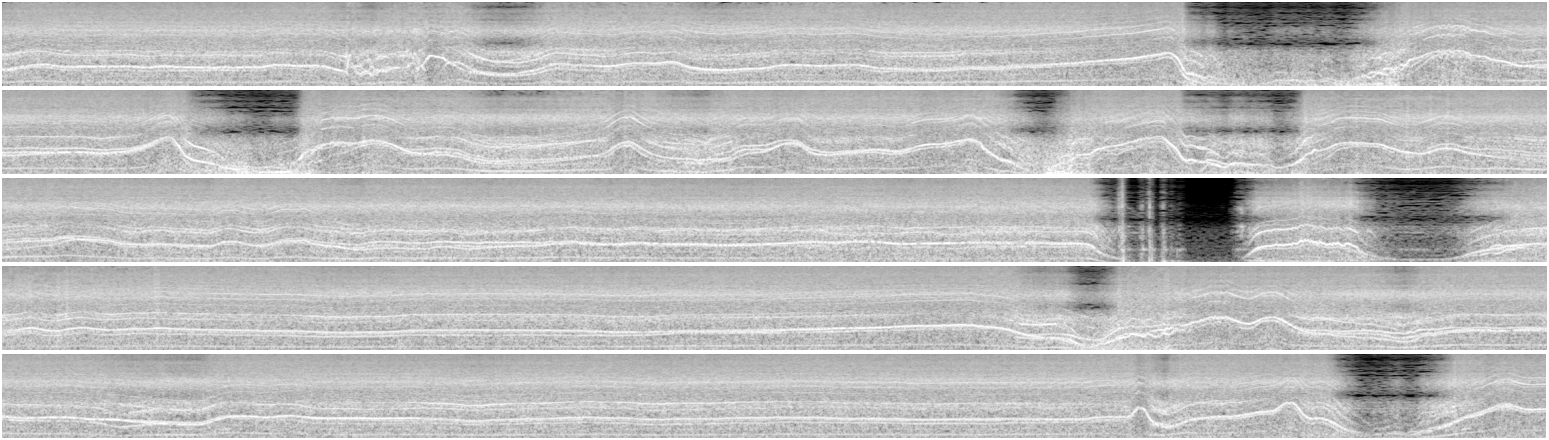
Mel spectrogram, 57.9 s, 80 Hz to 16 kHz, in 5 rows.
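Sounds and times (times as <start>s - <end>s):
quadcopter motors whining: 0.0s - 57.9s.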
